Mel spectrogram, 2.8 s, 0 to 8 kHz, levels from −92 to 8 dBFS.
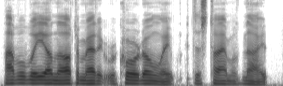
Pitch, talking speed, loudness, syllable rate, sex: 100 Hz, 210 wpm, -16 LUFS, 6.9 syllables/s, male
